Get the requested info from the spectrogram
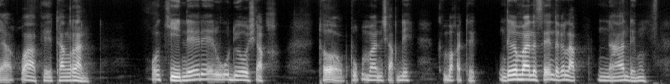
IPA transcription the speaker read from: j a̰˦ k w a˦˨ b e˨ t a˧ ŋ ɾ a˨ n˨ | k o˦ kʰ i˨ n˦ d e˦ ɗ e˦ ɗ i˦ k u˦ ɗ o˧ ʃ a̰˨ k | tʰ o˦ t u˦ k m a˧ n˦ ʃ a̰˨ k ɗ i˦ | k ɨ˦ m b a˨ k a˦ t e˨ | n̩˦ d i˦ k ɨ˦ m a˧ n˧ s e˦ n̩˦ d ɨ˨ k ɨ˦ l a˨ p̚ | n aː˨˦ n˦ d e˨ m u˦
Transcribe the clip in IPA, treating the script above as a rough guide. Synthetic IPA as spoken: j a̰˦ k w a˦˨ p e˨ t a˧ ŋ ɾ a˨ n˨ | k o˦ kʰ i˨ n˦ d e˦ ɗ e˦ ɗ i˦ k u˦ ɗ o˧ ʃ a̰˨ k | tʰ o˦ t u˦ k m a˧ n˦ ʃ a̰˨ k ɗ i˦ | k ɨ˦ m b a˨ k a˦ t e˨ | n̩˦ d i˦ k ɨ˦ m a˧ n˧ s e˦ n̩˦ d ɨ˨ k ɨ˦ l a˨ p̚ | n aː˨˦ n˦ d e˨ m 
